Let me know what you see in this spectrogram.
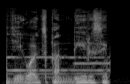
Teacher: Ok, en este caso hemos omitido una palabra entera. La O y la E han formado el diptongo OE y la palabra A simplemente no está ahí.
